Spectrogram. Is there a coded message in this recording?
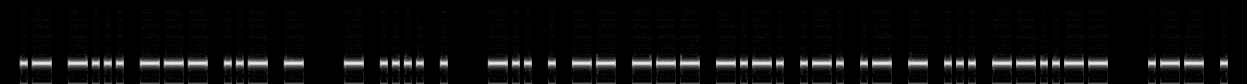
Yes: Morse code from 0.2 to 12.3 s, heard as a keyed tone, about 20 wpm, 1000 Hz. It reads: ABOUT THE DEMOCRATS, WE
